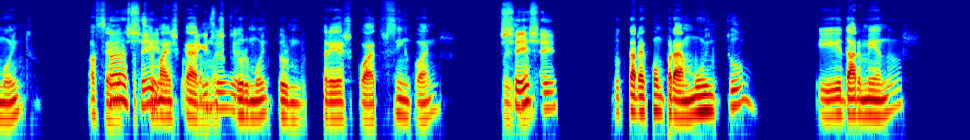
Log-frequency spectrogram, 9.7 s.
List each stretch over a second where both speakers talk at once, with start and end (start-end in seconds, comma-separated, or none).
1.1-2.5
